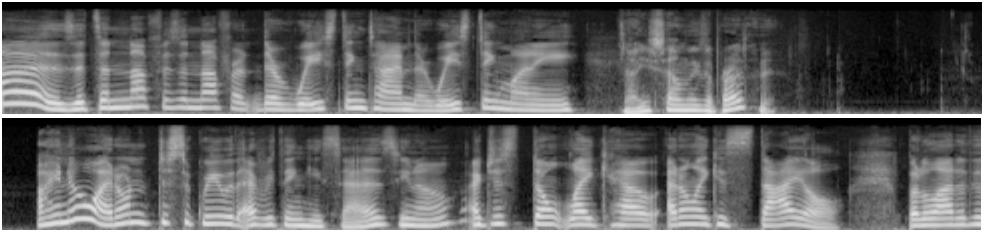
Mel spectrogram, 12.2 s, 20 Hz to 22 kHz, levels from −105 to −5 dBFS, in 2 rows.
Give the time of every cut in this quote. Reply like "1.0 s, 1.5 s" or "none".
none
